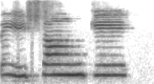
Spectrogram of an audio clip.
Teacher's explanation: Nasal consonant for the Ka Varga is Anga. So Anuswara's sound will be like Anga. Teshanke. We will not say Tesham ke.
